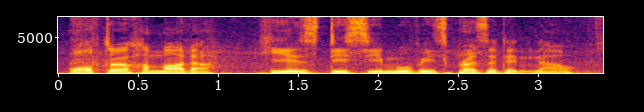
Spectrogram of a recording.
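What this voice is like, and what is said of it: Put-on accent. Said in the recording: “switch into an accent”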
